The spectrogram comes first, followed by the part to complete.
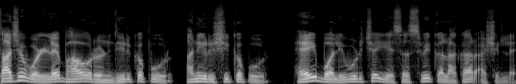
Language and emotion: Goan Konkani, neutral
